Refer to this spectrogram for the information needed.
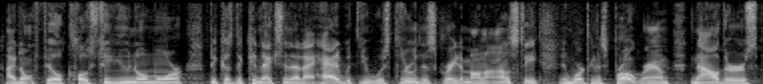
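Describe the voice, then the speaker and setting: Earnest man speaking in a reverberant hall. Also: medium pitch. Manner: earnest, plain-spoken, repeats and rephrases points. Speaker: workshop speaker at a recovery meeting. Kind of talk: candid recovery talk to a group.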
